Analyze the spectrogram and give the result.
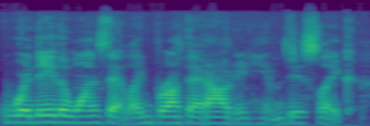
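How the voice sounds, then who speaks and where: Chatty young woman with a lowish voice. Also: flat delivery, brisk, darkish tone. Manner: chatty, lots of "like" fillers. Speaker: podcast co-host reviewing a film. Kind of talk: casual chat.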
